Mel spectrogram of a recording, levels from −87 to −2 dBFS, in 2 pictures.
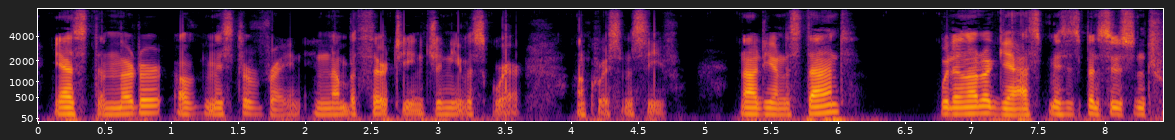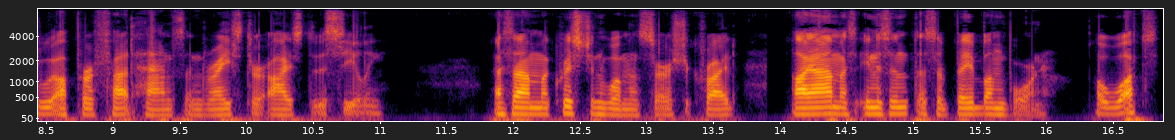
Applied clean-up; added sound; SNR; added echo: none; none; none; none.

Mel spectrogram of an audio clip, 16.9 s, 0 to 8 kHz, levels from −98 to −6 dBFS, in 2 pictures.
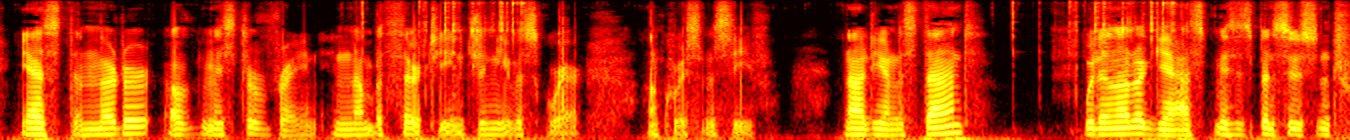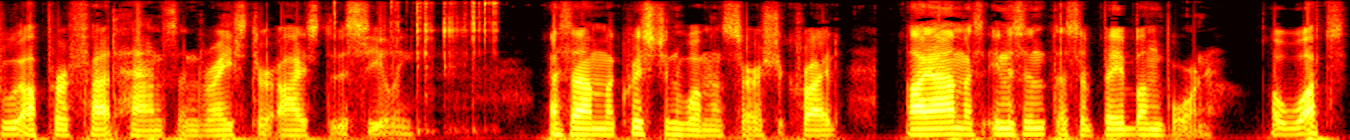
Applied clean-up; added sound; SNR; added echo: none; Coin (dropping); 13 dB; none.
